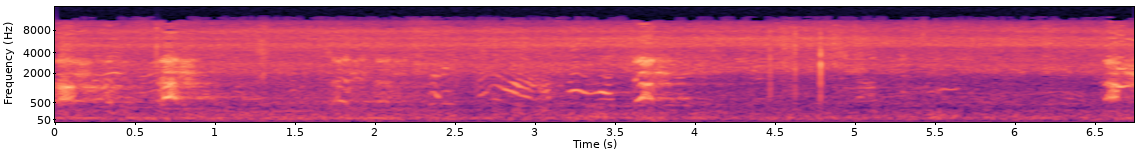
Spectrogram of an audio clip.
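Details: Shiba Inu named Snowflake at the Luhe Cup agility dog competition in Taiwan, jumping class, filmed 8 December 2015: a few sharp barks spaced irregularly, with faint whines and background crowd murmur and speech.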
